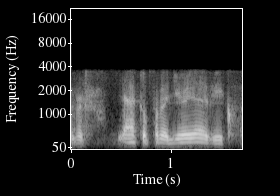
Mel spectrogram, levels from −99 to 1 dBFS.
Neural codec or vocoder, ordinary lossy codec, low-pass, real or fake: codec, 16 kHz, 1.1 kbps, Voila-Tokenizer; AAC, 32 kbps; 3.6 kHz; fake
